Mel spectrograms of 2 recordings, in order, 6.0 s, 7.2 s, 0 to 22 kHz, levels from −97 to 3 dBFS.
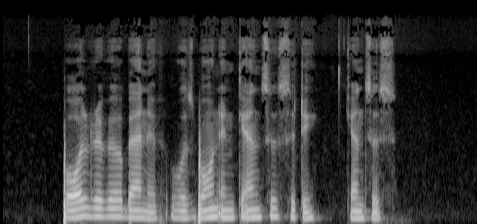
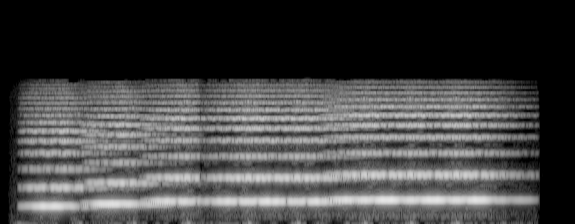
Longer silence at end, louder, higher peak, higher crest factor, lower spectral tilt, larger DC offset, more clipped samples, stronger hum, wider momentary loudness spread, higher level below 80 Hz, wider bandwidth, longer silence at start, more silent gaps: first, 1.05 s vs 0.55 s; second, -24 LUFS vs -15 LUFS; about the same, -2 dBFS vs -2 dBFS; first, 22 dB vs 12 dB; first, -6 dB/octave vs -4.5 dB/octave; neither; neither; neither; about the same, 10 LU vs 8 LU; first, -44 dBFS vs -64 dBFS; first, 16 kHz vs 5.2 kHz; first, 0.8 s vs 0.25 s; neither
